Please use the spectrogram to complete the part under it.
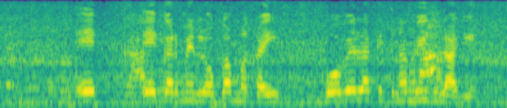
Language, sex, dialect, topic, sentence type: Bhojpuri, female, Northern, agriculture, question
